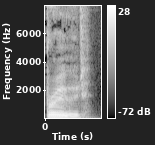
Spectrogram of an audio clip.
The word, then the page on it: brood: British English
